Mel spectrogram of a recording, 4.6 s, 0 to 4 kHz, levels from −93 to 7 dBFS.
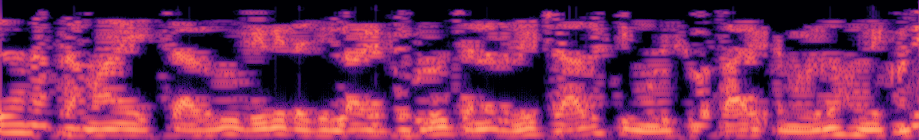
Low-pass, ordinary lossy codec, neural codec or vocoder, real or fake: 3.6 kHz; none; none; real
